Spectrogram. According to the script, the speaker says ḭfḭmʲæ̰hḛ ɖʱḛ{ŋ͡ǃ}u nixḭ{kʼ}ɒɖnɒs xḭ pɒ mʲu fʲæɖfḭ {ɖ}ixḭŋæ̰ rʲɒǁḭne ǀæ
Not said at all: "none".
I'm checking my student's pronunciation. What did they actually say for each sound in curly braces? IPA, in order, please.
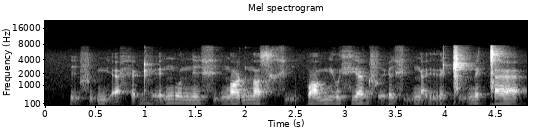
ŋ, ŋ, ɽ

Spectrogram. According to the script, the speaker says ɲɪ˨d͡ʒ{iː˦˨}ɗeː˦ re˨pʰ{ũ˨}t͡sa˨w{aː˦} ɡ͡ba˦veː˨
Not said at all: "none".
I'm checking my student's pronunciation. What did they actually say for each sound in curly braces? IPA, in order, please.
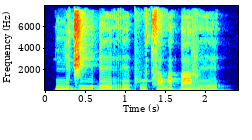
iː˦˨, u˨, a˦

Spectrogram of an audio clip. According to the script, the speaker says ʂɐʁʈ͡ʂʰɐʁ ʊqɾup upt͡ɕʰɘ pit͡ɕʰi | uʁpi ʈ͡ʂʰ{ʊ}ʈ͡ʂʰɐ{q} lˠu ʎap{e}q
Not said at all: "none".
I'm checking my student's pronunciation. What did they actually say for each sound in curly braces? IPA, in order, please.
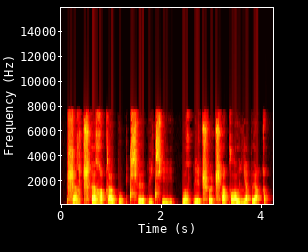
ʊ, q, ɘ

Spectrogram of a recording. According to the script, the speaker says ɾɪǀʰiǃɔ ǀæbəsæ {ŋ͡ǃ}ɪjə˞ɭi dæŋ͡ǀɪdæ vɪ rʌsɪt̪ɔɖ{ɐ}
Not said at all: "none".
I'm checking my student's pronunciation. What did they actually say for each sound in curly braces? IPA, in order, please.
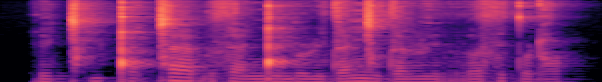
ŋ͡ǃ, ɑ

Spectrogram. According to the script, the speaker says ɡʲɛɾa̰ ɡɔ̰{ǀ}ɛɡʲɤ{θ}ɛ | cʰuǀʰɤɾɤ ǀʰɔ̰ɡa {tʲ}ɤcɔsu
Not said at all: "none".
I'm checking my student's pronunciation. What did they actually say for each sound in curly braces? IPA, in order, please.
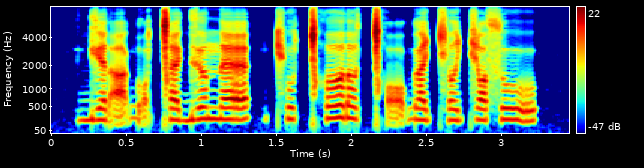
ǀ, n, cʰ

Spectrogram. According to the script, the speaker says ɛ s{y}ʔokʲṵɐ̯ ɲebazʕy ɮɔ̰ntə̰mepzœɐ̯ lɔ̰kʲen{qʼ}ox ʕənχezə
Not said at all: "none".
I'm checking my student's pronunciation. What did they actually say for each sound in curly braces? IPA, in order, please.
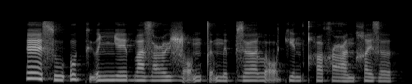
u, qʰ

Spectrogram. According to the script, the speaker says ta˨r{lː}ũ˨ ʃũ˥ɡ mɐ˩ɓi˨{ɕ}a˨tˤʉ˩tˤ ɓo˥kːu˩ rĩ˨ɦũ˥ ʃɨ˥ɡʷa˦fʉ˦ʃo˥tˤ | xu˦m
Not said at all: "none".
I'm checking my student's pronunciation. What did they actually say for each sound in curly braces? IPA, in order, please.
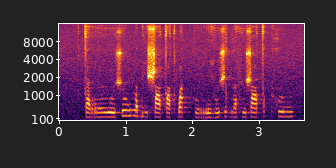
lː, ʃ

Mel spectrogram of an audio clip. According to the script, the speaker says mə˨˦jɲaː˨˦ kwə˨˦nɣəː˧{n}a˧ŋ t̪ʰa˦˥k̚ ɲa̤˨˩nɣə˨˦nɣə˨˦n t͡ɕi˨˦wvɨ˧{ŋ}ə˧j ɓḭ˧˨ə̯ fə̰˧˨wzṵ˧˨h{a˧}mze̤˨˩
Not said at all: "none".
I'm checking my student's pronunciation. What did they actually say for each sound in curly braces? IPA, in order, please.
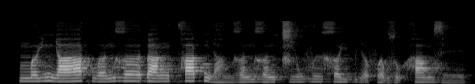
ɗ, x, a˧

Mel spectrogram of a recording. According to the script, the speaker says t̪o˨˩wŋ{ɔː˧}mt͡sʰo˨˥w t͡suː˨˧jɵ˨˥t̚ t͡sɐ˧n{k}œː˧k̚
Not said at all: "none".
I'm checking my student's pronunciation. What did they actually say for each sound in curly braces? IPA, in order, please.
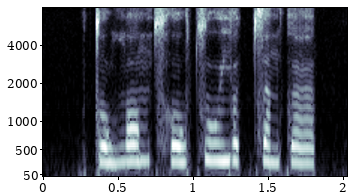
ɔː˧, k

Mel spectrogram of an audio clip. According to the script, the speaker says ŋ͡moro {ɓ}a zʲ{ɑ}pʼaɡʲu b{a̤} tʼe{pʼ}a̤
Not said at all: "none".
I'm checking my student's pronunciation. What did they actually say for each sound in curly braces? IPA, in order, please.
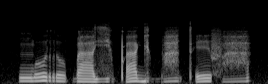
ɓ, ɔ, a̤, f

